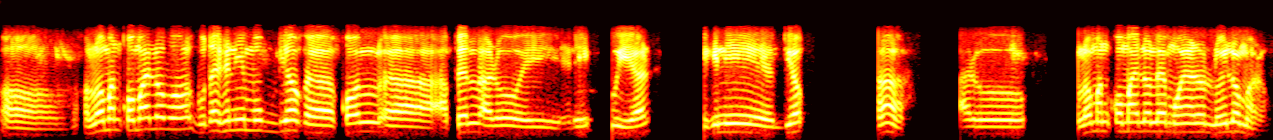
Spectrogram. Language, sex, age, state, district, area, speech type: Assamese, male, 45-60, Assam, Darrang, rural, conversation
